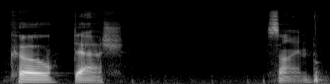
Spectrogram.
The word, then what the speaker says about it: cosine: this next one is referred to as cosine pronounced Co dash sign and the third one down below here is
